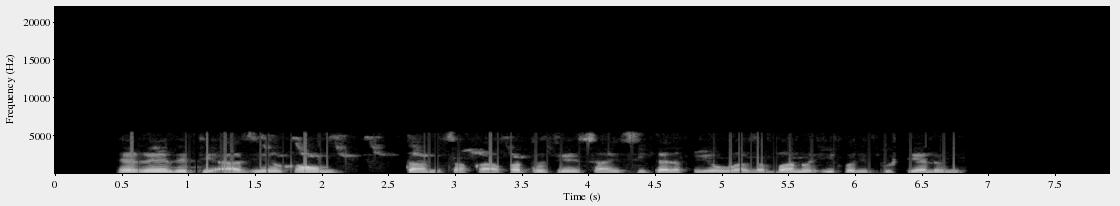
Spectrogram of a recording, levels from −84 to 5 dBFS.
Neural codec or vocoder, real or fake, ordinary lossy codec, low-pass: none; real; Opus, 64 kbps; 5.4 kHz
